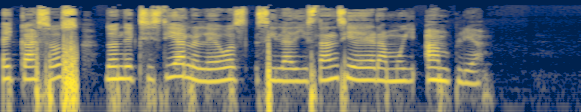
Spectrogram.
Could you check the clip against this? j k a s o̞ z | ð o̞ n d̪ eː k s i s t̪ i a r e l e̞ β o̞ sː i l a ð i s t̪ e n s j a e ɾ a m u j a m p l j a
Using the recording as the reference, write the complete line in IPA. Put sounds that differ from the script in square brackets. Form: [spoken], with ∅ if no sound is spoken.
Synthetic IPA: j k a s o̞ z | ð o̞ n d̪ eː k s i s t̪ i a r e l e̞ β o̞ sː i l a ð i s t̪ [a] n s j a e ɾ a m u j a m p l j a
